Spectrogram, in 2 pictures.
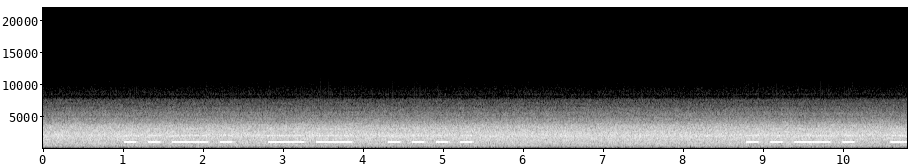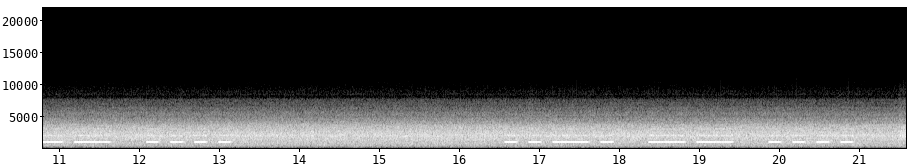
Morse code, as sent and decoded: ..-. -- .... / ..-. -- .... / ..-. -- ....
FMH FMH FMH

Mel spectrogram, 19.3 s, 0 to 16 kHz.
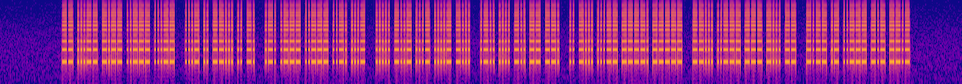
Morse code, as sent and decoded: -- ...-- -.-- ..--- ...-- / ...- .. --... .. -. / .-. .--- ..--- ..-. ...- / ..... -..- ...- ....- -... / .-.. .... -.. -- --. / .. -... ...-- ----. ----- / --... ..--- --- -... -- / -.-- .- ..--- -.- --.-
M3Y23 VI7IN RJ2FV 5XV4B LHDMG IB390 72OBM YA2KQ

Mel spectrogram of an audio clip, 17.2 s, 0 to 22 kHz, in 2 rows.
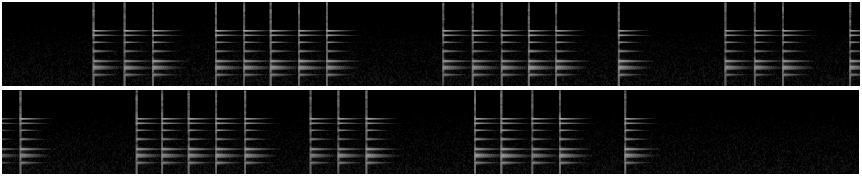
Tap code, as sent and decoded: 3-5 5-1 3-2 5-3 4-1
PVMXQ

